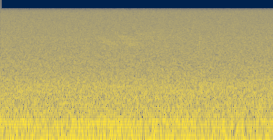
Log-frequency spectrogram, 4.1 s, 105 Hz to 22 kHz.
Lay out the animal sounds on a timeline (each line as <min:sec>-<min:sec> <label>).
0:00.9-0:02.1 Black-throated Blue Warbler (Setophaga caerulescens)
